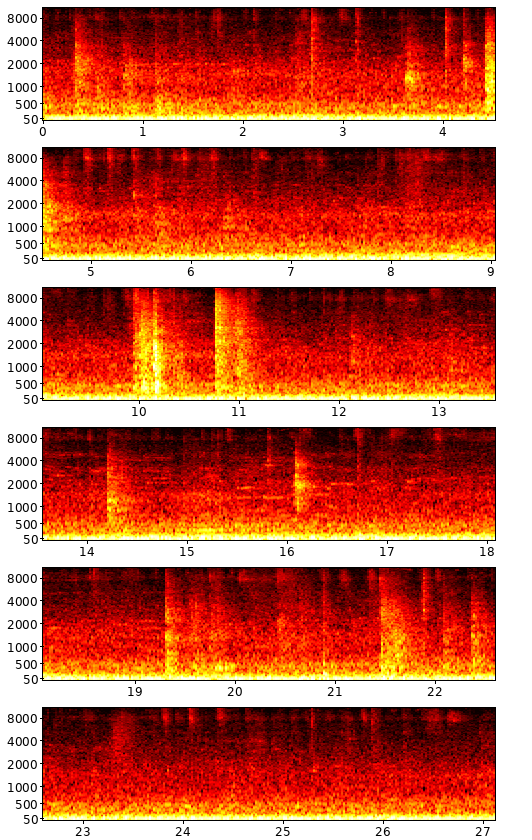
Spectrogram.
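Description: Trading cards flick and shuffle between fingers.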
